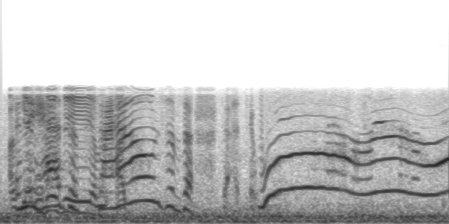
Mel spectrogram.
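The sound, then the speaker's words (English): A person with their head out of a window vocally imitates an ambulance siren, starting with wavering, warbling pitch sweeps and then holding a long, loud rising-and-falling wail, with low rumbling engine-like noise underneath. “I get my head out the window and I'm making ambulance sound because you want me to go faster.”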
